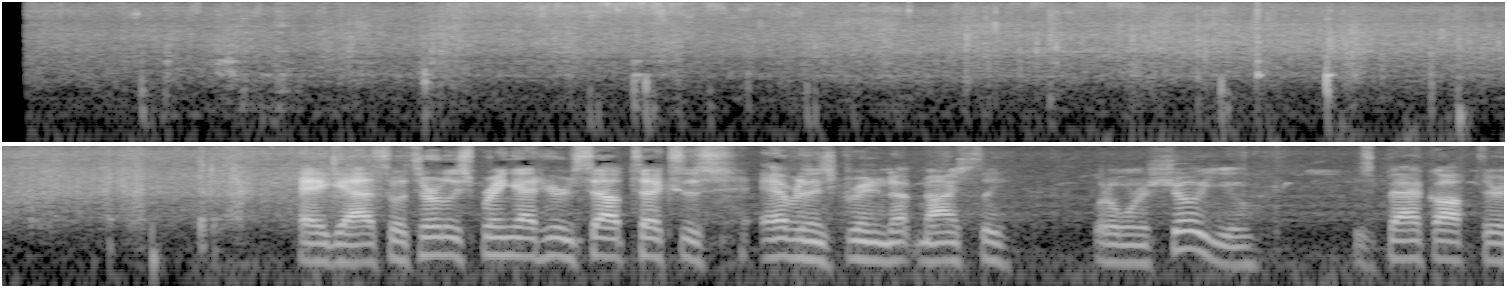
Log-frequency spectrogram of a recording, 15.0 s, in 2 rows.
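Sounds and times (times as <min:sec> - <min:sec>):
food sizzling in a skillet: 0:00.1 - 0:09.5.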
